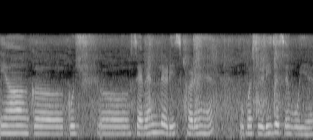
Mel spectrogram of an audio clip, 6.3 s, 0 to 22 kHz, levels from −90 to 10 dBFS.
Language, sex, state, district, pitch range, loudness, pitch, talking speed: Hindi, female, Goa, North and South Goa, 200-215 Hz, -16 LUFS, 205 Hz, 105 wpm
